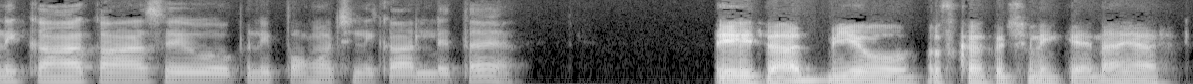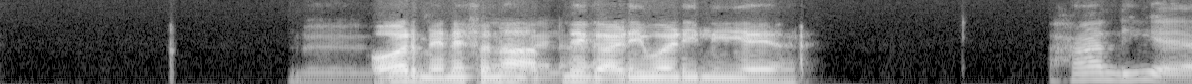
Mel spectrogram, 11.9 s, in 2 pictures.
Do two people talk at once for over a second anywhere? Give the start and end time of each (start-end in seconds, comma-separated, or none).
7.9-9.2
